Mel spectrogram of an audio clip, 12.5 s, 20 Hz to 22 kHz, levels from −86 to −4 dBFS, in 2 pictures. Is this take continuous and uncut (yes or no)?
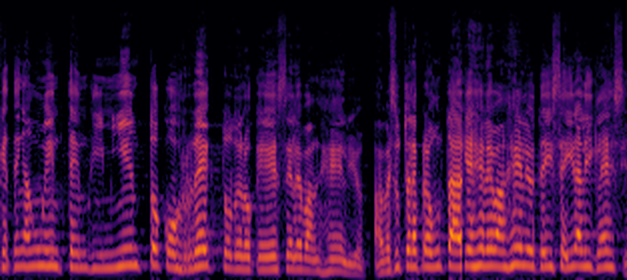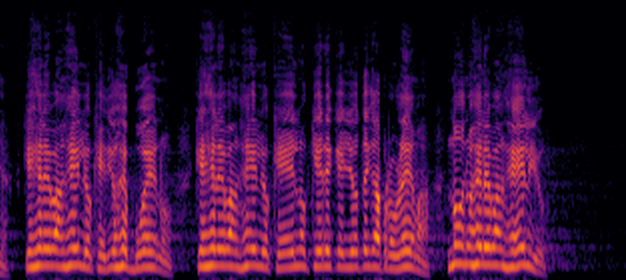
no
